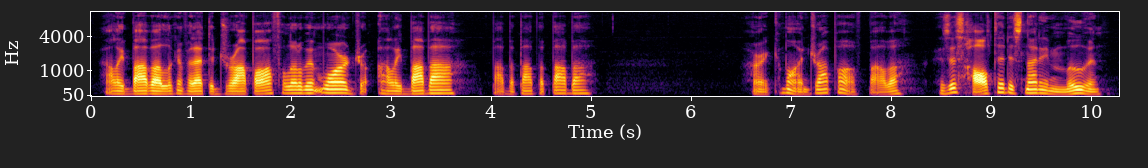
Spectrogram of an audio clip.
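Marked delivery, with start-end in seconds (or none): 8.5-10.1 sarcastic, put-on baffled disbelief. Watching a stock chart that barely moves: sarcastic. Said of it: "I'm being sarcastic, of course".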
